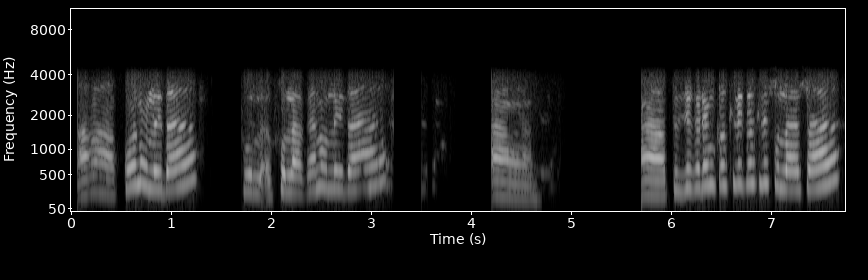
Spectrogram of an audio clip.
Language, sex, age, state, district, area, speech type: Goan Konkani, female, 45-60, Goa, Salcete, rural, conversation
